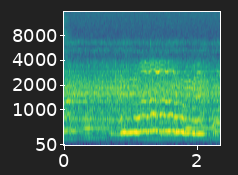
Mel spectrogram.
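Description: An acoustic Edison console phonograph plays a Diamond Disc record of a soprano singing an operatic song, her voice with a wide vibrato. The sound is thin, with no deep bass, typical of acoustic horn reproduction. The voice rises to a louder, higher note a little under a second in.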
